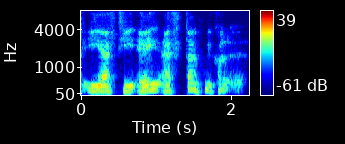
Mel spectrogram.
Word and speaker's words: EFTA: It's a coalition called EFTA, we pronounce it, and that includes Iceland, Norway, Switzerland, and Liechtenstein, if I remember correctly.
